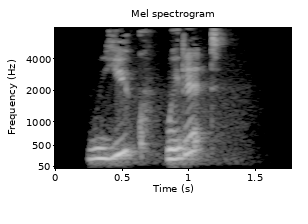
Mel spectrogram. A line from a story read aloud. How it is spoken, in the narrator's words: Dean snaps, but his mouth is so full, so it comes out mushy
